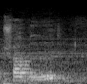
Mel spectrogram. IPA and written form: ˈtrʌbld (troubled)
